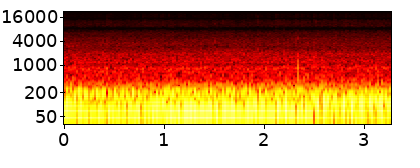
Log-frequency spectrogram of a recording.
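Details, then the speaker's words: 1972 BMW 3.0 CS cold start in neutral: deep, steady, even idle held a little high while warming up, temp gauge still cold, no misses or knocks; normal cold fast idle, starts and runs great. "Starts and runs great. It's going to idle a little high while it's warming up, I think, but see the temp gauge is cold."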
